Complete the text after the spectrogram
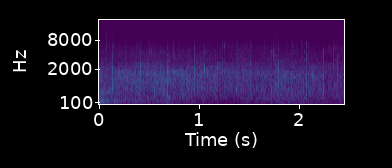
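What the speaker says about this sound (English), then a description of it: "Can we have a huge round of applause for him?" Conference audience at a food safety summit applauding a speaker being introduced, a quiet, distant, even wash of clapping hands throughout.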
